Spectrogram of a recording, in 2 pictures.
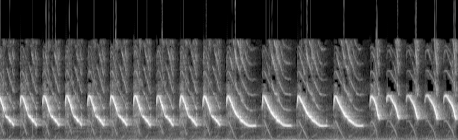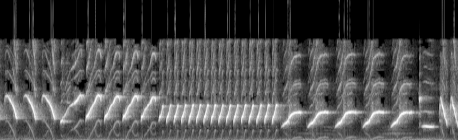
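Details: Atlantic canary song from a master recording meant to get birds singing: rapid tours of repeated downslurred whistles, each tour at a steady pace, then a buzzy trill and more sweeping notes near the end.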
